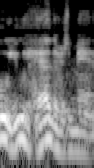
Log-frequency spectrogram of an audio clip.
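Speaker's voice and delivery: acted-out sly, knowing, insinuating tone. Retelling how a new coworker first spoke to him: imitating a sly tone. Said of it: "saying it with a sly".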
